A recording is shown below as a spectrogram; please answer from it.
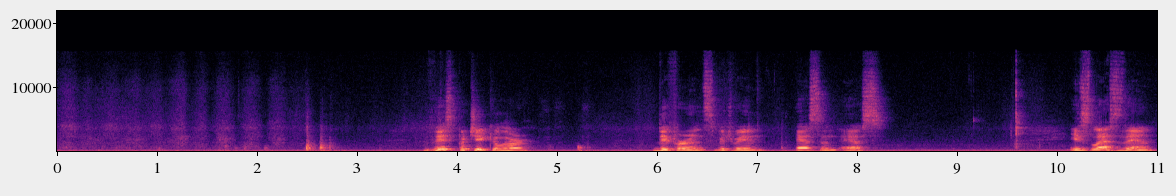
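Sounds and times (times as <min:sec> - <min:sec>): eraser rubbing on whiteboard: 0:00.0 - 0:02.6.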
